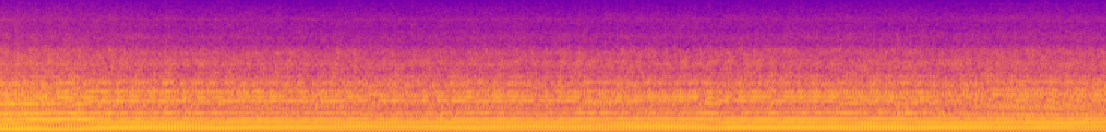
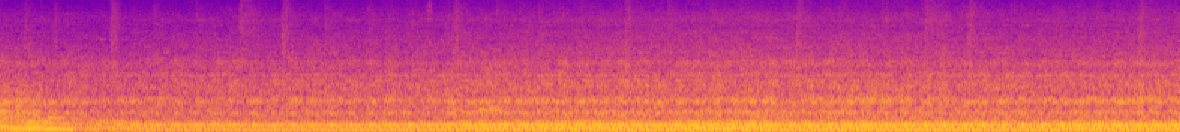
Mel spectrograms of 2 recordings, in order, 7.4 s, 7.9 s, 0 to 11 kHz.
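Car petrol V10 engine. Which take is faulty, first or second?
second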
